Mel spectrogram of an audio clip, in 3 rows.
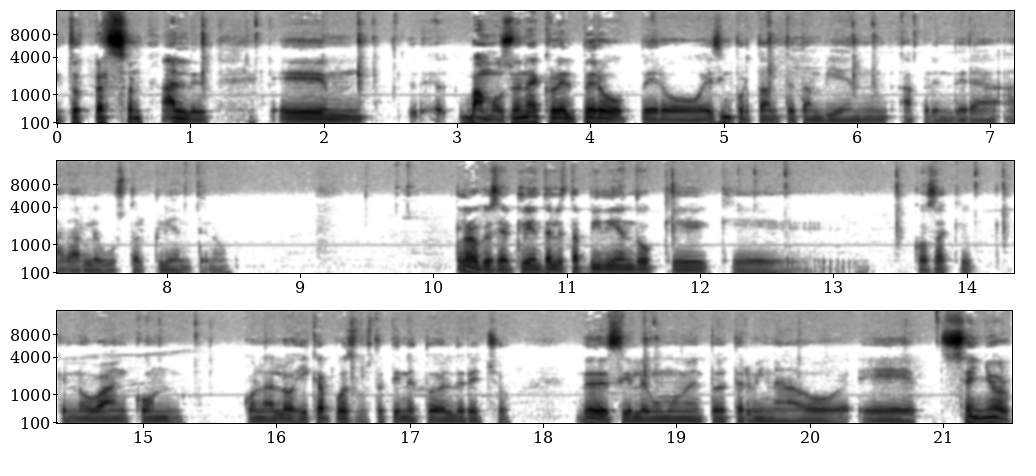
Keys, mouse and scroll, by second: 0.9-1.3 scroll down 3, 1.3 shift+middle click, 2.3 Tab, 2.9-3.5 scroll up 2, 6.0 ctrl+r, 6.4 ctrl+click, 8.2 click, 9.8 click, 10.2-10.6 scroll up 2, 10.6-11.4 scroll down 2, 12.3 shift+right click, 13.7 shift+right click, 15.1 shift+middle click, 15.5 shift+middle click, 16.6 e, 18.5 click, 18.8 Tab, 20.7 click.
